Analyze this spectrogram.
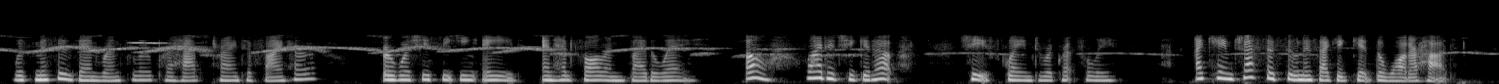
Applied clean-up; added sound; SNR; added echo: none; Bird; 16 dB; none.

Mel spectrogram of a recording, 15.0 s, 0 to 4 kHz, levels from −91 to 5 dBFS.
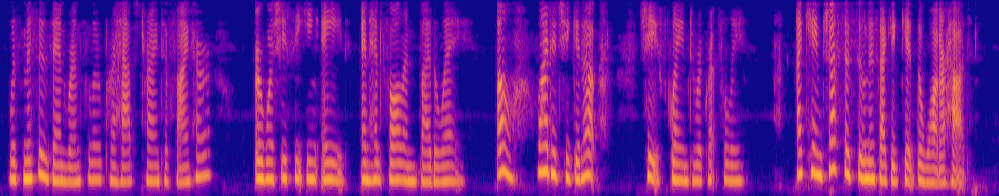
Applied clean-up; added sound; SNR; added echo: none; none; none; none.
